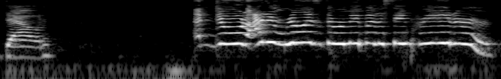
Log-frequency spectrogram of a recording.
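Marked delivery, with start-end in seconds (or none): 2.0-5.0 high, louder and fast rush of excitement; excited realization. Real, not acted. Vlogger realizing both series share a creator, excited and high. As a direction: blurt it out amazed.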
